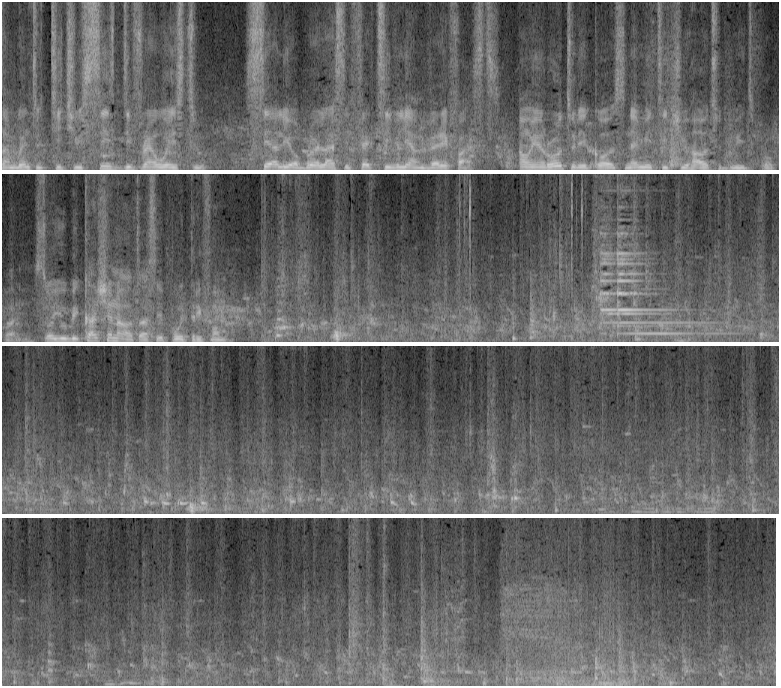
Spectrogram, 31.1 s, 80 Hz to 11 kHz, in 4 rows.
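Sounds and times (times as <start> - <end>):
flock of chickens clucking: 0.0 - 31.0.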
